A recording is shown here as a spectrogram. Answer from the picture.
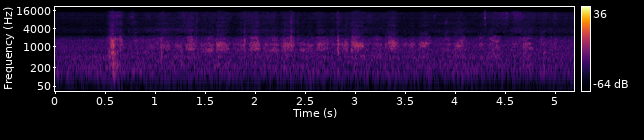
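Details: Ridgeback–Bull Mastiff cross hunting pocket gophers, phone recording: soft, irregular breathy panting puffs throughout, a sharp thump early on, low background noise.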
